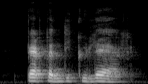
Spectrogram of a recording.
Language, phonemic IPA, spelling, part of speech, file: Dutch, /ˌpɛrpɛnˌdikyˈlɛːr/, perpendiculair, noun / adjective, Nl-perpendiculair.ogg
- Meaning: perpendicular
